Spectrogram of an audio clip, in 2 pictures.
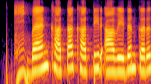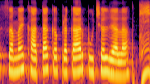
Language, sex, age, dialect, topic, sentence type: Bhojpuri, female, 25-30, Western, banking, statement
